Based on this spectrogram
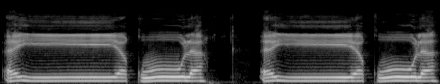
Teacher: Idgham with gunna is applied. We assimilate the noon with the ya, which we apply gunna to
